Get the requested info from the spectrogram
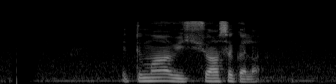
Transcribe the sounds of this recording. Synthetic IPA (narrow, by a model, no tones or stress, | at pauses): et̪umaːʋiʃwaːsɐkɐla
